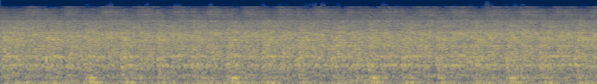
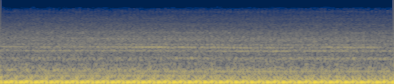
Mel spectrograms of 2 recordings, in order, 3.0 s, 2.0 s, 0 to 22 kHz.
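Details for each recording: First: Subaru EJ20 in a 1995 Impreza track car that had been sitting, with newly wired harness: even cranking at about three beats a second, hissy, no firing. The fuel pump seems to run with the key off, as if reversed, so fuel delivery is suspected. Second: EJ20 engine in a caged 1995 Subaru Impreza L track car with a newly hooked-up harness, in neutral, fans running: steady, even low idle with no misses, knocks or ticks; normal idle.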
